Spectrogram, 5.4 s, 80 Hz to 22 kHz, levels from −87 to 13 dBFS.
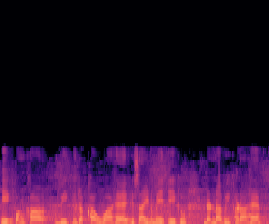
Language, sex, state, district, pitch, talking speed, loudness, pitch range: Hindi, female, Uttar Pradesh, Shamli, 210 Hz, 155 wpm, -15 LUFS, 205-220 Hz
